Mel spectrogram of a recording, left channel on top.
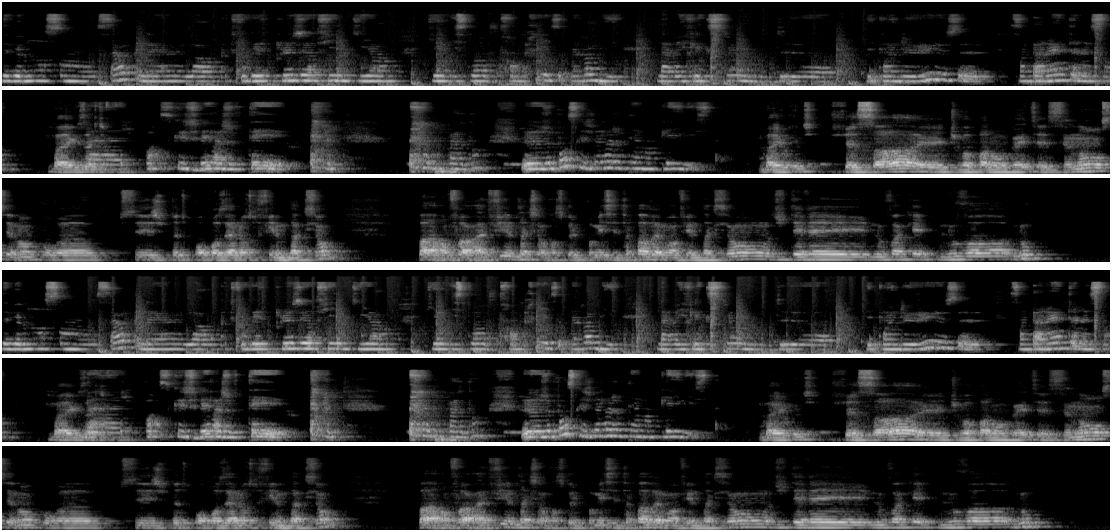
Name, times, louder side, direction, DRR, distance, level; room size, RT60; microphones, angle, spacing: voice 1, 0.0-8.3 8.6-9.9 10.2-11.2 11.9-14.8 15.1-18.1, right 1 dB, 65° right, 2 dB, 1.4 m, -26 dB
sound 1, 0.9-8.8, right 2 dB, 40° right, 0.9 m, -39 dB
voice 2, 11.5-12.0 18.7-25.5 26.3-32.4, left 1 dB, 50° left, -1 dB, 3.4 m, -23 dB
8.1 x 5.1 x 4.7 m, 0.43 s
head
